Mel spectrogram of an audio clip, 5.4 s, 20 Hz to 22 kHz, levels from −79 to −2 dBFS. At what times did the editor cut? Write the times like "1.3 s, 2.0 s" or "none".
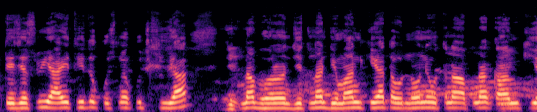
none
